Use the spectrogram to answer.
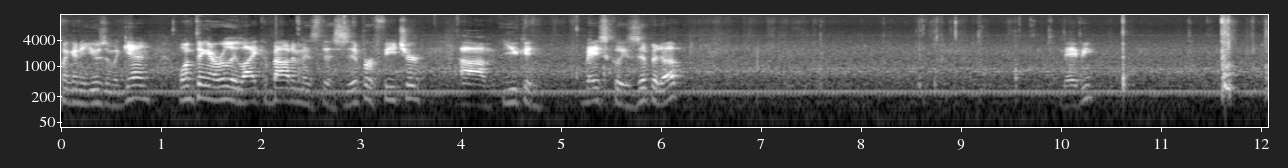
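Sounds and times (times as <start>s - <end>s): steady low hum: 0.0s - 12.0s
zipper clicks: 11.6s - 12.0s.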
